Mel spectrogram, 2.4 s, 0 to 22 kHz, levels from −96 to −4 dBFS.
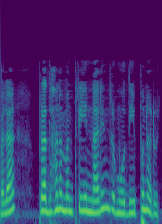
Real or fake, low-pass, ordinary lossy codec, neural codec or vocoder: real; 7.2 kHz; AAC, 48 kbps; none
